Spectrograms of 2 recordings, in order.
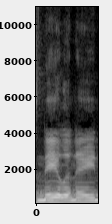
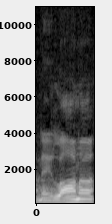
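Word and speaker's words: Naylene: It's Nay Lene, not Naylana.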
